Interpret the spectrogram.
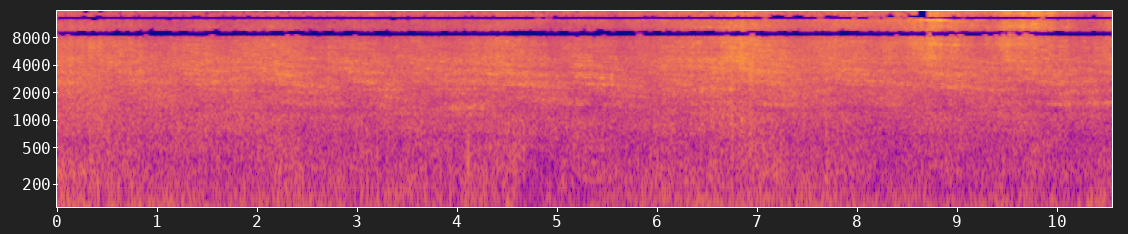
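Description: Intermodal freight cars loaded with double-stacked containers and trailers rolling past: a steady, loud rumble of steel wheels on the rails.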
